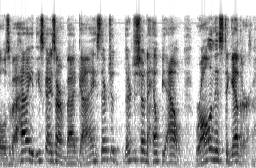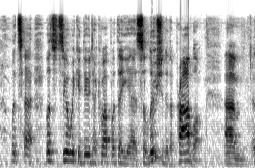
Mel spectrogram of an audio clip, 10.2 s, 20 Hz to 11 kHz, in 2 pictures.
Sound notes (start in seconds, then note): 5.0 laughs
